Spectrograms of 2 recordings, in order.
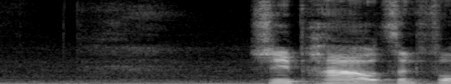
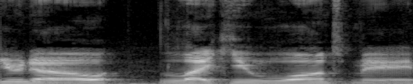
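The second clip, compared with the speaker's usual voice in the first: usual speaking voice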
